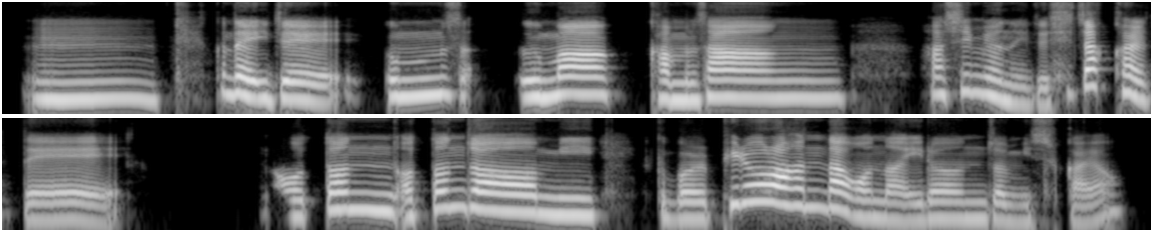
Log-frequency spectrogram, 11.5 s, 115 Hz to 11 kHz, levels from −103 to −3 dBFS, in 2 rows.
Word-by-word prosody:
음. 215 0 -3 0.3
근데 260 -4 +3
이제 210 -3 0 0.2
음스 245 +2 -1 0.3
음악 255 +2 +6
감상하시면은 225 +2 -1
이제 165 -1 -10
시작할 275 - +1
때 175 -4 -5 0.8
어떤 255 +6 -1
어떤 275 +10 -3
점이 235 -6 +3 0.3
그 - - -12
뭘 180 0 -3
필요로 355 - +3
한다거나 275 - +3
이런 180 +1 -6
점이 170 -3 -8
있을까요? 160 +8 -12
225 Hz, 230 characters per minute, -22 LUFS, 195-260 Hz, 0.8 s, 음악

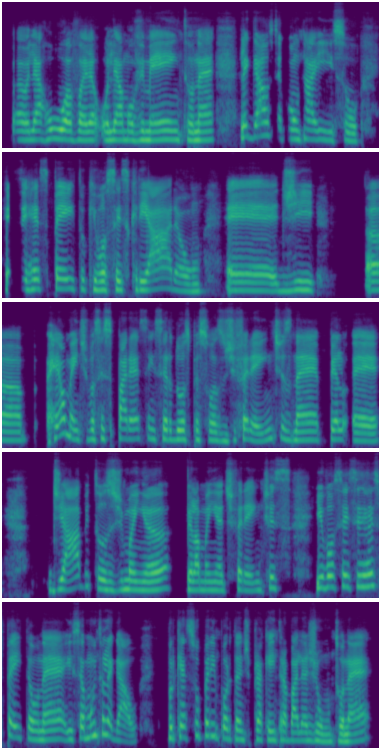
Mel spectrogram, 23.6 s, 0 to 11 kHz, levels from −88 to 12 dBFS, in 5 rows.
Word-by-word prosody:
Vai 200 0 -3
olhar 200 +1 +2
rua, 215 0 +3
vai 195 0 +2
a 190 - +1
olhar 190 0 +2
movimento, 195 +1 +1
né. 190 +1 +4 0.3
Legal 265 +4 +1
você 225 -6 -8
contar 215 0 -2
isso, 185 -3 -3 0.4
esse 215 -2 -1
respeito 215 +1 +1
que 205 - -2
vocês 195 0 +2
criaram, 195 -5 0 0.3
eh, 180 -2 +3
de 185 +2 0 0.6
hã, 190 -1 +2 0.3
realmente 245 -8 +2
vocês 210 +1 0
parecem 220 0 -1
ser 210 0 0
duas 205 0 +2
pessoas 185 -4 -1
diferentes, 200 +3 -1
né, 190 0 +3
pelo 205 -1 +1
eh, 175 -1 +3 0.6
de 185 +5 +1
hábitos 225 -6 0
de 200 - -1
manhã 200 +2 +2 0.2
pela 195 -2 +3
manhã 190 -1 -2
diferentes 190 - -2 0.3
e - - +2
vocês 255 +1 0
se 265 - -2
respeitam, 260 -5 +1
né, 205 +2 +2
isso 200 +4 -1
é - - +4
muito 290 +7 -1
legal, 310 +8 -1 0.4
porque 240 +2 +1
é - - -3
super 290 +3 -2
importante 225 -7 -2
pra 205 - 0
quem 195 0 -1
trabalha 185 -2 -1
junto, 170 -2 -1
né. 170 +6 +2
200 Hz, 140 wpm, -20 LUFS, 190-220 Hz, 0.6 s, né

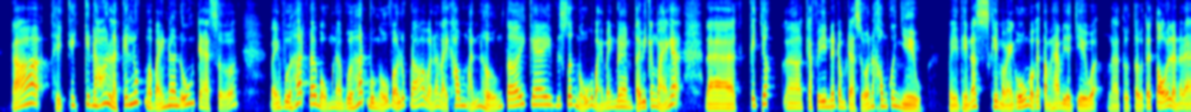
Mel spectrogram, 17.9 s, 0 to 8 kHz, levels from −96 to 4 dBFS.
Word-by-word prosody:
Đó, 250 -1 +5 0.2
thì 120 -3 -3
cái 200 -2 -3
cái 220 - -1
đó 205 +6 +2
là 220 - +4
cái 205 +1 -2
lúc 270 +5 +3
mà 125 - 0
bạn 120 +5 -1
nên 190 0 +3
uống 230 +7 +1
trà 120 -3 -1
sữa. 110 -3 -5 0.5
Bạn 120 +5 -2
vừa 145 0 +1
hết 260 +3 +4
đói 230 0 +4
bụng 120 - -2
nè, 125 -2 -3
vừa 125 +2 0
hết - - +3
buồn 135 -2 +1
ngủ 105 +5 -2
vào - - +3
lúc 190 - -3
đó, 165 +7 0
và - - -2
nó - - -5
lại - - -2
không 185 0 -1
ảnh 130 +10 -4
hưởng 110 - -1
tới 190 +6 +3
cái 215 0 +2 0.2
giấc 220 -2 +4
ngủ 170 - -1
của 200 - +1
bạn 105 - -2
ban 135 +3 -4
đêm. 155 -2 0
Tại - - +3
vì 145 - +3
căn 170 +3 -3
bản 185 - 0
á, 230 - +4 0.4
là 115 -1 +3 0.2
cái 185 - -1
chất, 235 0 +3 0.3
à, 130 -1 -2
caffeine 150 +4 -1
ở - - +3
trong 165 -5 -2
trà 105 - +2
sữa 105 - -1
nó 175 - -1
không 175 -2 -1
có 190 - -2
nhiều, 105 - +1 0.4
vậy 100 0 -2
thì 105 - 0
nó 155 - +2
s - - -5 0.2
khi 155 - +1
mà 125 - 0
bạn 100 +3 -1
uống 145 +8 +3
vào - - +2
tầm 120 -3 0
2:00-3:00 115 -2 0
chiều 95 -3 +1
á, - - +1
là 95 -6 -8
từ 95 +1 -7
từ 95 - -1
tới - - +1
tối 140 +5 +6
là - - +4
nó 120 - -4
đã 115 0 0
145 Hz, 270 wpm, -24 LUFS, 115-185 Hz, 0.5 s, tối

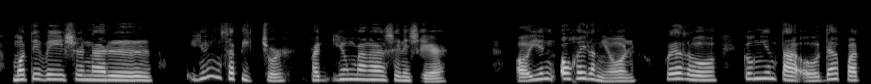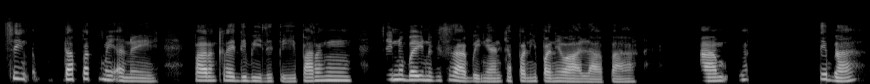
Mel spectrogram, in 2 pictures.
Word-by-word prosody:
motivational 220 -3 +3 0.8
'yon 295 - -3
sa 265 -2 +2
picture, 170 -6 -3 0.3
'pag 195 -1 0
yung 230 +2 0
mga 215 -2 +4
shine-share. 155 -7 -1 0.7
Oh, 170 - +5
'yon 250 +5 0
okey 265 +2 +6
lang 240 -6 +1
'yon, 155 +1 -1 0.3
pero, 225 -6 +3 0.3
kung 265 +1 +1
yung 280 -1 0
tao 195 -6 +4
dapat 235 -3 +3 0.2
sing 270 -3 -3
ep - - -18 0.3
dapat 235 +2 +2
may 215 -4 -2
ano, 170 -3 -2
eh, 145 -1 -6 0.4
parang 180 -1 +4
credibility. 160 -5 -4
Parang 185 +3 0 0.3
sino 225 0 0
ba 205 - +6
yung 200 -1 0
nagsasabi 180 -7 0
niyan? 140 -1 -2
Kapanipaniwala 145 -6 -1
pa, 130 0 -4 0.7
um, 165 +1 +4
hmm, 220 +1 -13 0.7
'di 240 - -1
ba? 160 +2 +1
195 Hz, 130 wpm, -24 LUFS, 160-225 Hz, 0.8 s, okey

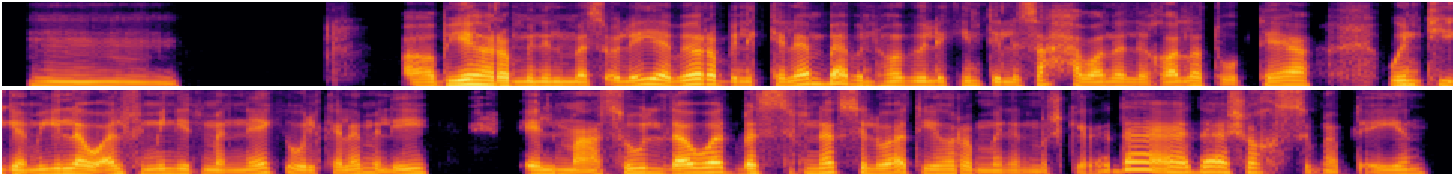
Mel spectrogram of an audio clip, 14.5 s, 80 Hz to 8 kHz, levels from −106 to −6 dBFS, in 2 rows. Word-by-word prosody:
إمم. 120 -5 -6 1.1
آه 110 +2 0
بيهرب 145 +1 +7
من 125 0 -1
المسؤولية، 125 +6 +1
بيهرب 160 -1 +4
من 125 - -5
الكلام 155 +8 0
بقى - - +5
من 145 - -3
إن 120 - -10
هو 135 +2 0
بيقول 135 0 -2
لِك: 130 +1 -6
"أنتِ 135 -1 -5
اللي 120 -2 -2
صح، 105 - -4
وأنا 120 +1 +1
اللي 120 -2 -3
غلط 120 +5 -1
وبتاع، 135 +7 -1 0.4
وأنتِ 145 0 -1
جميلة 135 +3 +2
وألْف 135 0 +2
مين 140 +2 -3
يتمناكي." 135 +4 -3
والكلام 125 +4 -3
الإيه، 145 +3 -2 0.5
المعسول 125 +4 -1
دوَّة، 155 +5 +6
بس 145 -2 -1
في 145 - -9
نفْس 165 +2 0
الوقت 145 -1 0
يهرب 135 -1 -2
من 110 0 -7
المشكلة، 105 0 -10
ده 265 -5 +3
ده 180 +1 +3
شخص 160 -1 -5
مبدئيًا 130 +2 -7
135 Hz, 170 wpm, -22 LUFS, 120-145 Hz, 1.1 s, بيهرب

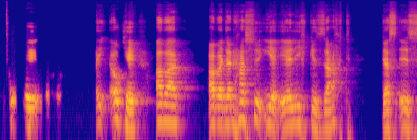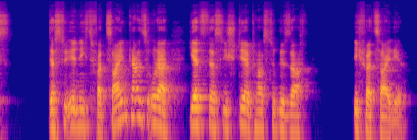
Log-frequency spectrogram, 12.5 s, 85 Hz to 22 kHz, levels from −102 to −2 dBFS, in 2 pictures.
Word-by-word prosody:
Okay, 435 +2 +4 0.9
ey - - -7
okay, 410 -1 +5 0.2
aber 170 -1 +3 0.3
aber 160 0 +5
dann 160 0 +3
hast 195 0 0
du 195 - +3
ihr 165 -3 +1
ehrlich 160 +1 0
gesagt, 135 -1 -3 0.5
dass - - +2
es 415 +1 -4 0.6
dass 140 0 0
du - - -6
ihr 150 - -1
nichts 145 0 -7
verzeihen 195 - 0
kannst 215 -1 -2
oder 160 -2 +2 0.2
jetzt, 155 0 +4
dass 140 -1 -2
sie 140 - -8
stirbt, 140 0 -2
hast 135 -1 -7
du 135 - -10
gesagt: 120 -3 -3 0.7
„Ich - - -4
verzeihe - - 0
dir“? - - -9
160 Hz, 145 wpm, -24 LUFS, 140-195 Hz, 0.9 s, okay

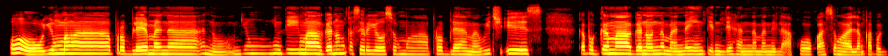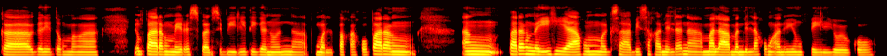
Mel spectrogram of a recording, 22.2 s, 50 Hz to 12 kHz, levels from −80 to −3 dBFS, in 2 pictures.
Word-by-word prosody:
Oo, 185 -8 +6
yung 220 +3 +4
mga 225 0 +6 0.4
problema 205 0 +4
na 200 -1 +2
ano, 165 -5 -4
yung 220 0 -5
hindi 230 +1 -1
mga 220 -2 +6
gano'n 225 +1 0
ka 220 - -8
seryosong 200 -1 -1
mga 185 -1 -6
problema, 185 -3 -2
which 210 +4 -4
is 220 -1 +1 0.4
kapagka 220 0 +1
mga 215 -2 +6
gano'n 200 0 +3
naman 180 -3 0
naiintindihan 185 -2 -2
naman 170 -1 -3
nila 170 - -7
ako, 175 -2 -4
kaso 170 +3 -3
nga 165 -2 +2
lang 165 +1 -3
kapagka 160 -2 -1
ganitong 165 0 -6
mga 155 -1 -5 0.5
yung 175 - -4
parang 170 -1 +4
may 155 -1 0
responsibility 155 +1 -6
gano'n 155 -1 -2
na 155 -1 -5
pumalpak 150 0 -5
ako, 155 0 -7
parang 170 -2 +1 0.6
ang 175 - +1 0.2
parang 195 +2 +3
nahihiya 175 -2 +1
akong 170 0 -4 0.2
magsabi 155 -1 -5
sa 175 - -9
kanila 160 +1 -4
na 165 -2 -4
malaman 160 -1 +1
nila 160 +1 -3
kung 165 -1 -6
ano 155 0 -3
yung 160 0 -4
failure 145 -1 -5
ko. 150 +1 -8
175 Hz, 145 wpm, -22 LUFS, 160-200 Hz, 0.6 s, Oo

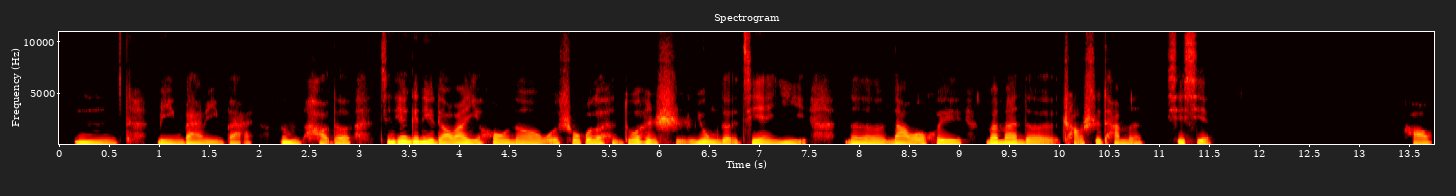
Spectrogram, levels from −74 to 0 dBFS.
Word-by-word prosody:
嗯， 225 -7 0 0.4
明 200 -3 -1
白 105 - 0
明 100 0 -4
白。 215 - -6 0.2
嗯， 240 -4 +2
好 195 0 -5
的， 105 0 -2 0.3
今 255 0 +3
天 265 +1 +7
跟 275 0 +7
你 255 -4 +7
聊 195 -2 +2
完 215 +3 +4
以 205 - 0
后 220 +2 0
呢， 195 -1 -1
我 - - -2
收 220 +2 -2
获 230 - +1
了 205 - +2
很 205 +1 -6
多 225 +3 +1
很 230 -4 +1
实 - - -2
用 245 0 +3
的 200 0 -1
建 205 -2 0
议， 220 -2 -1 0.4
嗯， 105 - +1
那 200 0 +2
我 195 0 +1
会 220 +1 +1 0.2
慢 225 0 +3
慢 225 -1 +3
地 105 - -2
尝 - - -4
试 250 - -2
它 205 -3 -4
们， 200 +1 -5 0.2
谢 - - -1
谢。 205 -3 -1 1.9
好。 205 -1 -3
210 Hz, 190 characters per minute, -26 LUFS, 195-225 Hz, 1.9 s, 天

